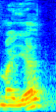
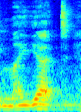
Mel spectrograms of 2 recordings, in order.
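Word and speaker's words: Ma'at: but in English it's Robert she said it's pronounced mayette I'm not going to argue with her at all so may yet capital M lowercase a apostrophe lowercase a lowercase T mayette the Egyptian goddess of truth justice and Cosmic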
